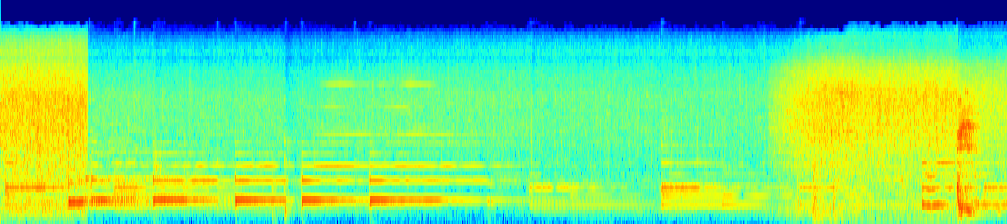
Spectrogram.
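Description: Vegetables sizzling as they fry in oil in a skillet for about the first second, then background music of held notes changing pitch every second or so for about seven seconds. The frying sizzle comes back near the end.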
